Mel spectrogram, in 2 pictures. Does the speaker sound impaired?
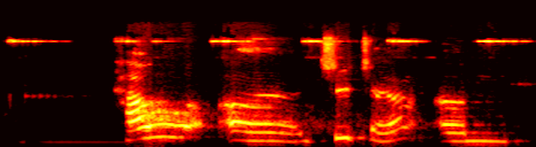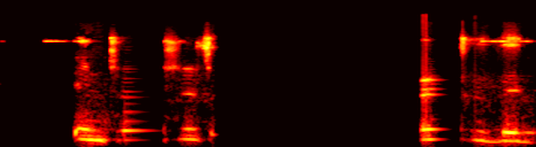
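Yes: cerebral palsy; incubator for weeks.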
